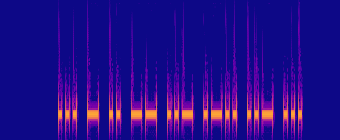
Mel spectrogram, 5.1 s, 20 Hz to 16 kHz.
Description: Morse code, heard as a keyed tone, about 22 wpm, 700 Hz. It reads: STIMULUS
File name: practice / 22wpm / Eight Letter Words - 22wpm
